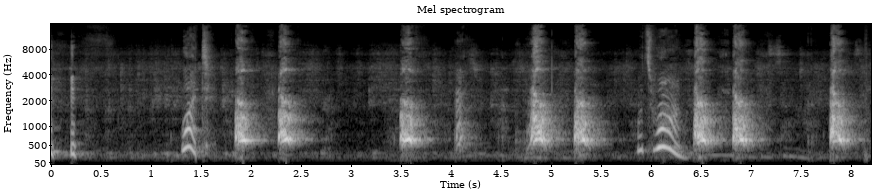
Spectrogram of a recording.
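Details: A Boston Terrier begging for dinner in April 2013 gives short, yappy barks and whiny, arching yelps in quick clusters.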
